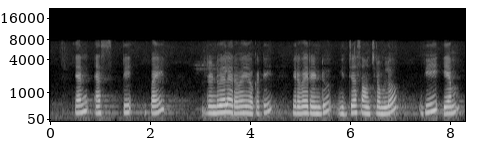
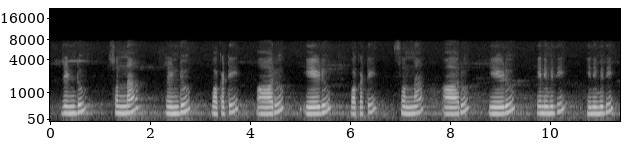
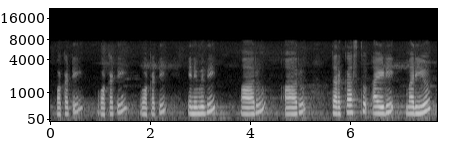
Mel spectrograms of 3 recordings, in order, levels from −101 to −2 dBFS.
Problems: low volume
